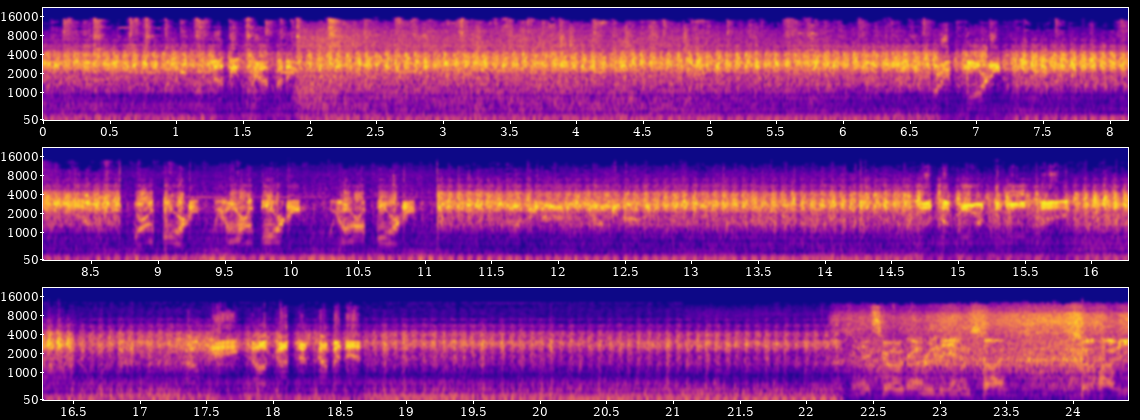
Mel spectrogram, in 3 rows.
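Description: Steady low engine drone from the rolling 1967 Chevy and the chase helicopter, under a steady hiss, with a few brief faint voices around the middle; the drone cuts off near the end.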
